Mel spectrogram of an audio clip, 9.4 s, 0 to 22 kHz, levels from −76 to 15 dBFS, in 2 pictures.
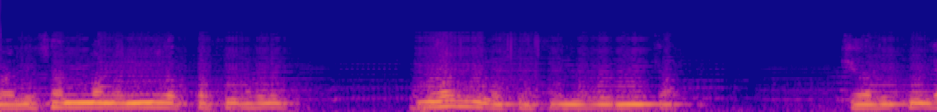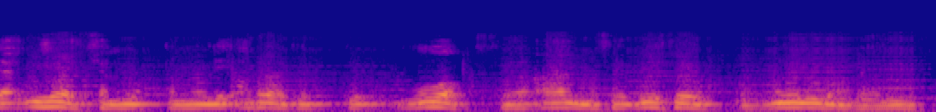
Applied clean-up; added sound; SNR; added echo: neural separator model SepFormer DNS4.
